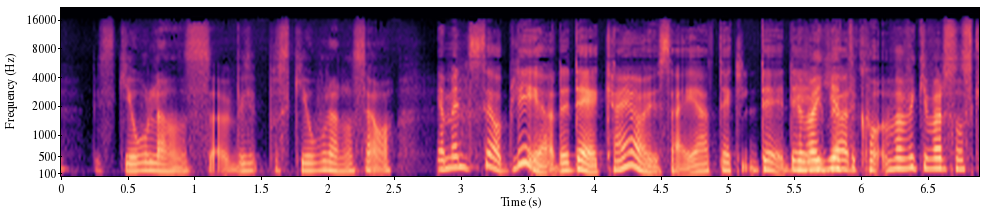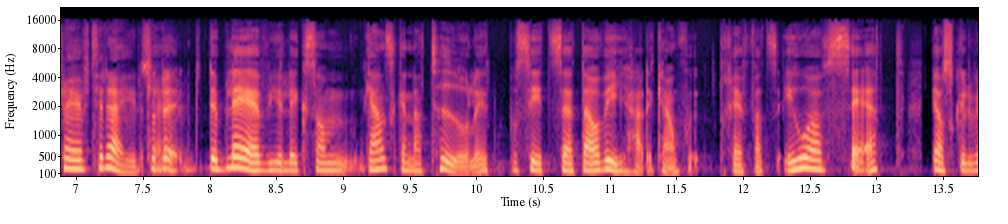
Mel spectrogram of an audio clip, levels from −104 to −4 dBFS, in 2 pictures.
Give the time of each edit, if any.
0:02.8
0:07.5

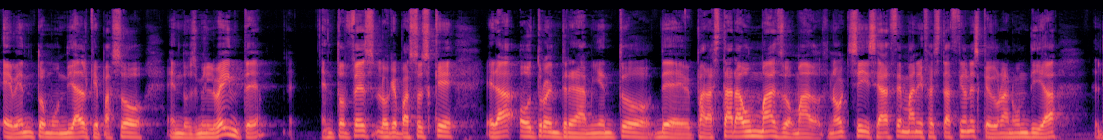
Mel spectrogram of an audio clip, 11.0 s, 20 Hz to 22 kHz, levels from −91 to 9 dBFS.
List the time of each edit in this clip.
0:08.5

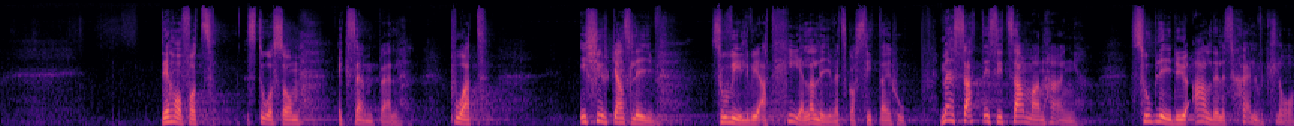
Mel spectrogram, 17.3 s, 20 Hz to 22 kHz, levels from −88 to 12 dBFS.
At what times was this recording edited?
0:12.4

